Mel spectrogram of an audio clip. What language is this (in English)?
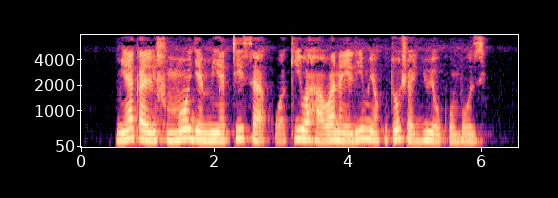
Swahili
